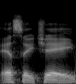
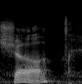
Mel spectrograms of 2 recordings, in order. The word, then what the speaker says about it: SHA: we're going to use something called sha which I like to pronounce sha lifetime 24 hours that's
